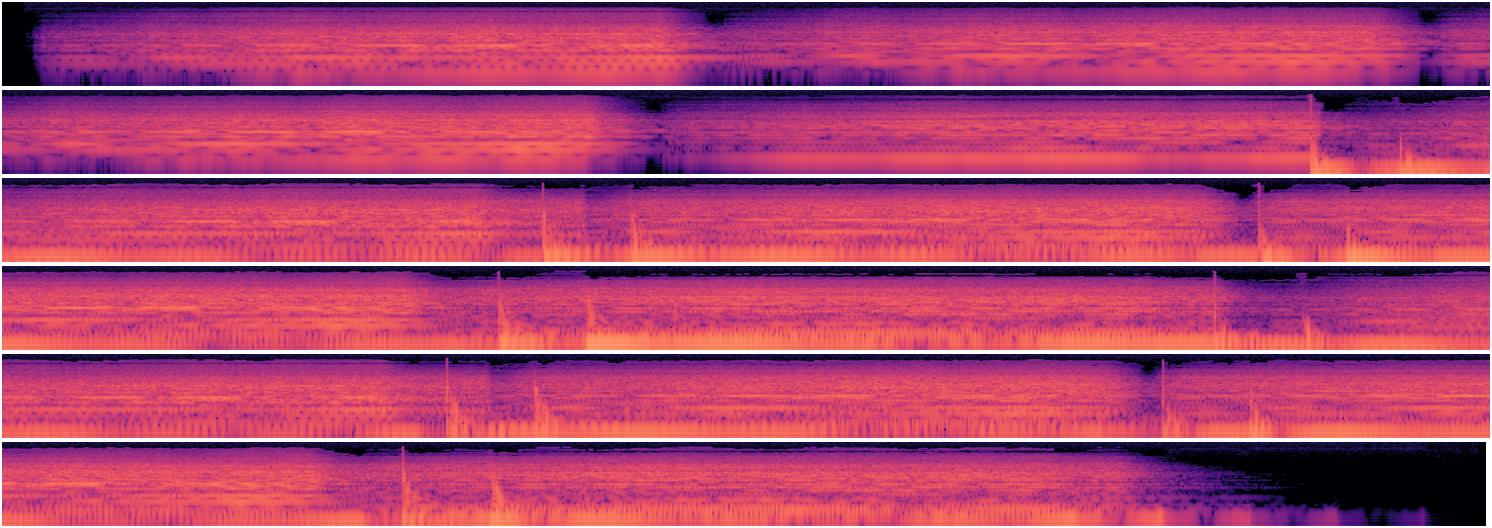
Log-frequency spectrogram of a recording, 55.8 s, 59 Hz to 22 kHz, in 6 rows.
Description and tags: Autumn leaf
A cinematic string loop. Made in Adobe Audition and garage band. Inluding synth: machine language, bass and violins. Recording date 5th January 2014.
bass, Cinema, Loop, melody, music, Orchestra, Strings, synth, violins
